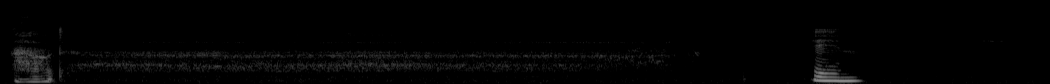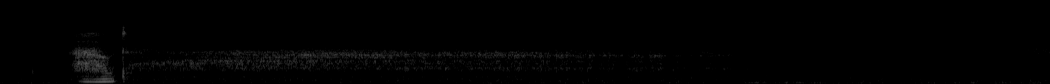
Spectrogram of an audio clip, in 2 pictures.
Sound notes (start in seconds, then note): 0.1 exhaling; 9.1 inhaling; 11.8 exhaling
